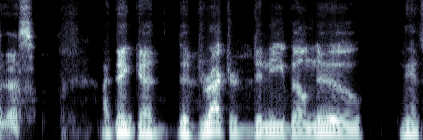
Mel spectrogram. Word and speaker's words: Denis Villeneuve: I think the director Denis Villeneuve That's how you say his name.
